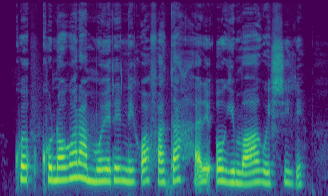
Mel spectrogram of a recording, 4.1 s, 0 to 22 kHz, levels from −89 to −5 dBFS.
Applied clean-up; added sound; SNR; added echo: none; none; none; none.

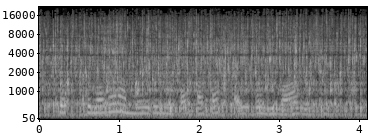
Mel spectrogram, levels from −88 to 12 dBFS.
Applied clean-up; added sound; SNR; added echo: none; Liquid; -4 dB; none.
